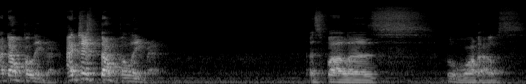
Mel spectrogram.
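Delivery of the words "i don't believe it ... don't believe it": classic New York accent, fast and loud. Speaker showing off accents they have picked up, in a New Yorker accent. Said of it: "People seem to like that one as well".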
